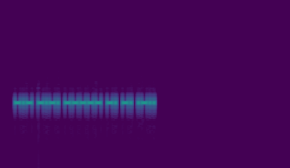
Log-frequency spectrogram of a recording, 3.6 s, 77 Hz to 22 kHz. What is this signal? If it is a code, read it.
Morse code, heard as a keyed tone, about 51 wpm, 700 Hz. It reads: KC0NNL
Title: USA Call Signs - 6 Characters - Repeated 3x - 50wpm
